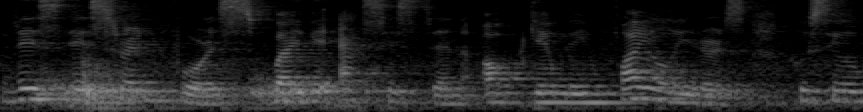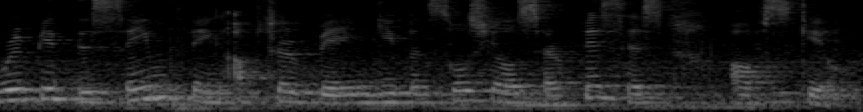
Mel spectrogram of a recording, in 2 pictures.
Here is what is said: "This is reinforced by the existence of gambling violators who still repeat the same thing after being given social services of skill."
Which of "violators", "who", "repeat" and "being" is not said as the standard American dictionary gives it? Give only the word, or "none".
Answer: violators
